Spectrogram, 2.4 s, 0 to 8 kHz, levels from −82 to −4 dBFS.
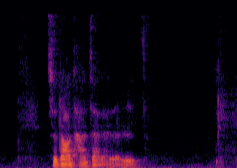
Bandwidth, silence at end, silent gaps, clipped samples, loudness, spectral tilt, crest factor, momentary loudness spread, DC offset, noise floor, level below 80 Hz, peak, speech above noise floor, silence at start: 7.6 kHz; 0 s; none; under 0.1%; -36 LUFS; -7.5 dB/octave; 22 dB; 23 LU; under 0.1%; -61 dBFS; -56 dBFS; -18 dBFS; 26 dB; 0.25 s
